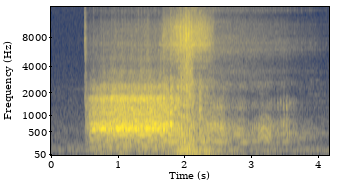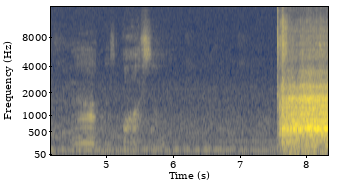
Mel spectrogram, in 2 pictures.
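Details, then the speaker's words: 1952 Ford F-1 after 28 years, rebuilt carb, PerTronix ignition, new plugs, timing just reset: cranks, catches and roars for a couple of seconds then sags and dies; nearly starts, needed more air and less choke. "So close. What I needed was more air, less choke."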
